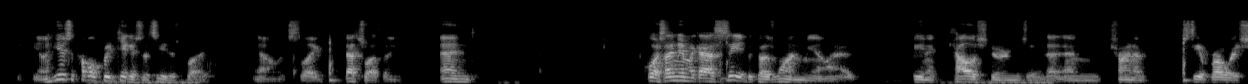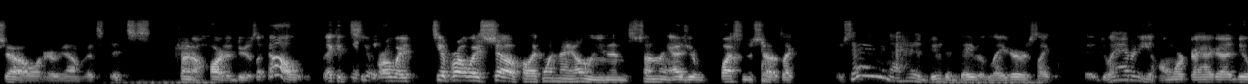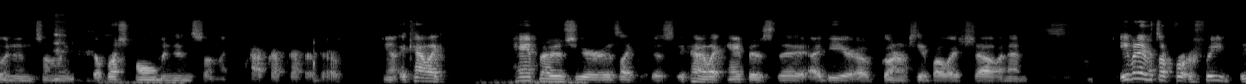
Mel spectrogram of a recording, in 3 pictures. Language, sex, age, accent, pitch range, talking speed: English, male, 30-49, American, 100-150 Hz, 240 wpm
